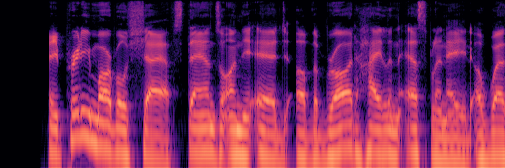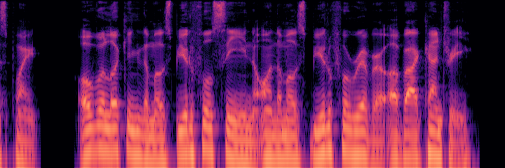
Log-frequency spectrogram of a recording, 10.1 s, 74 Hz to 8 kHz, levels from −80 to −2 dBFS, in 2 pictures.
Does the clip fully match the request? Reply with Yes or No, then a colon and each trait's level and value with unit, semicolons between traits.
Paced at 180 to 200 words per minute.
No: average, 170 wpm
